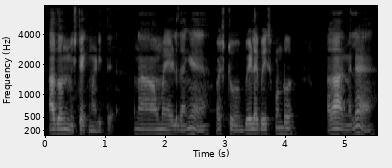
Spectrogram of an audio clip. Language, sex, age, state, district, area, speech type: Kannada, male, 45-60, Karnataka, Bangalore Urban, urban, spontaneous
